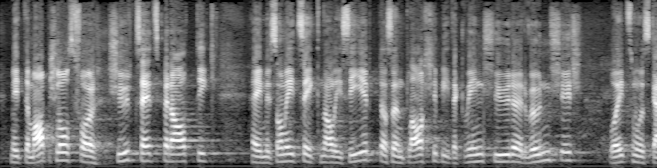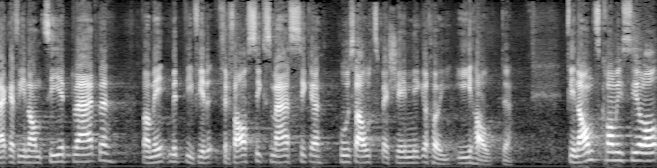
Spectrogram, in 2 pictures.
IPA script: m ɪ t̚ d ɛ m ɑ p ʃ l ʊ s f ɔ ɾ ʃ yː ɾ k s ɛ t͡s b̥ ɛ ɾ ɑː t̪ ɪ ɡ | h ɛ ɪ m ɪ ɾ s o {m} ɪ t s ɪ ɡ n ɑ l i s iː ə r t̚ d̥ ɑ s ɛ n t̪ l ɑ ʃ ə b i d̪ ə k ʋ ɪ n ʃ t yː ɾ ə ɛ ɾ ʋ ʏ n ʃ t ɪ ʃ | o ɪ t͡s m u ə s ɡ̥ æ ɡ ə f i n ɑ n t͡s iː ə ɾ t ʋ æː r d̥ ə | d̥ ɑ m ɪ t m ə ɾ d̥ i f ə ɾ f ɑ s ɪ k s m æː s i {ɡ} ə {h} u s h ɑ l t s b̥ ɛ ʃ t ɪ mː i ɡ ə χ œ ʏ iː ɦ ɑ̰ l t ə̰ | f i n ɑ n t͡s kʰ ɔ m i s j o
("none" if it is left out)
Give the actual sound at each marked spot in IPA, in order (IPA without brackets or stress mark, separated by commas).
m, ɡ, h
